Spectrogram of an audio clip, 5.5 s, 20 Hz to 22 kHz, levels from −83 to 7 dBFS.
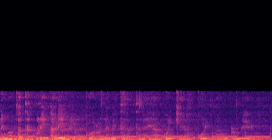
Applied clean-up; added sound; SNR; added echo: none; Telephone; 13 dB; reverberation time 2.2 s.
